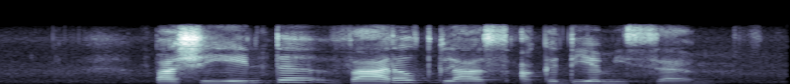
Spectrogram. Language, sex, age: Afrikaans, female, 19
